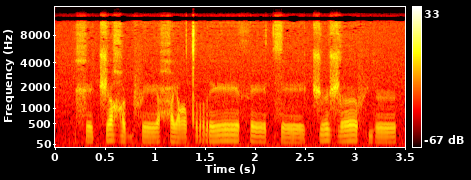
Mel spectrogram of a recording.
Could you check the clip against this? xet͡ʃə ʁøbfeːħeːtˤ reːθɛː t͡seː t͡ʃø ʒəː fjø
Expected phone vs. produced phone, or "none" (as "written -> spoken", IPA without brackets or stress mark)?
ɛː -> eː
